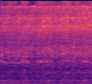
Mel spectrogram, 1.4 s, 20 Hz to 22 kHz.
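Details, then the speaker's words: 2006 Volvo XC70 after engine rebuild, code P0016 (intake cam), still a little cold: uneven, stumbling idle with irregular misses worsening as revs sag toward idle; cause unconfirmed, intake cam part swapped and timing rechecked. "Hear it now. It's trying to come down to idle RPMs. Is getting even worse."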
